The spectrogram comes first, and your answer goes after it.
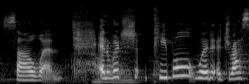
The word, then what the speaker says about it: Samhain: the celtic tradition saw when it's spelled samhain pronounced salwen in which people would dress up to scare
